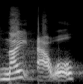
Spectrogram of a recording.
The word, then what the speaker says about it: Knight Owl: It's kind of funny because it sounds like night owl, like owls being up at night, but it's spelled like a knight in shining armor.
